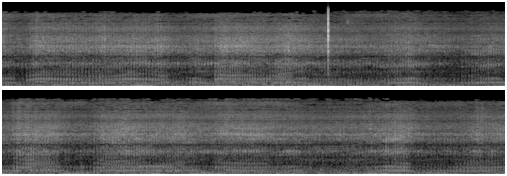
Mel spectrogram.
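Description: Dirt bike engine running on and off the throttle, its pitch rising and falling again and again, with one sharp click about three seconds in.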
